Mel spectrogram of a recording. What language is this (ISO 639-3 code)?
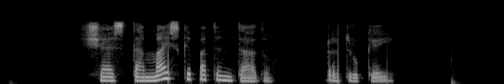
glg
